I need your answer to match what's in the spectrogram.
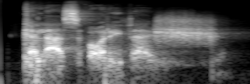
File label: incantations whispers masc forward standard; psfx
